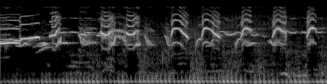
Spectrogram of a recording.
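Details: Oriental magpie-robin in fighting mode, recorded during a vocal test at a house in Padang Gading village, Muko Muko, Bengkulu, Indonesia: fast, loud run of high whistled notes and sharp repeated chevron-shaped chirps over a steady low hum.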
